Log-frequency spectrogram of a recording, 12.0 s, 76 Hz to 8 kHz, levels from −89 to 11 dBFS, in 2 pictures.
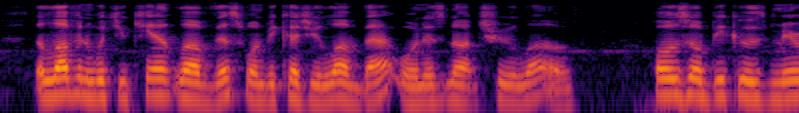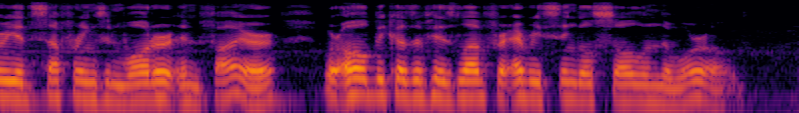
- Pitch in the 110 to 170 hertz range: Yes, medium, 140 Hz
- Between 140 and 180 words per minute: No, average, 195 wpm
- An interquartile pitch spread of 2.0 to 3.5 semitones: Yes, average, 2.9 semitones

